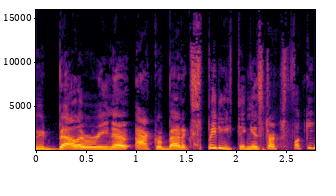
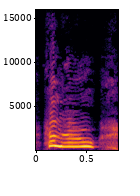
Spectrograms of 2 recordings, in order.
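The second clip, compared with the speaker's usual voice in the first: put-on high squeaky little-kid voice, much higher; creepy kid greeting. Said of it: "He goes".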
